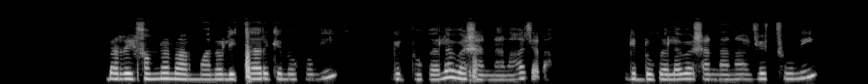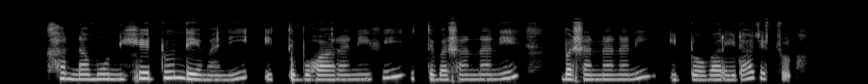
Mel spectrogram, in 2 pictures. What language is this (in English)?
Oromo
